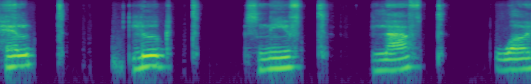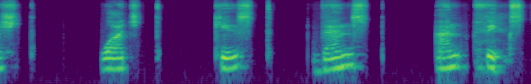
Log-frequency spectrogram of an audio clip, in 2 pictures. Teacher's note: Todos estos van a sonar con una T al final. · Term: sonido T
